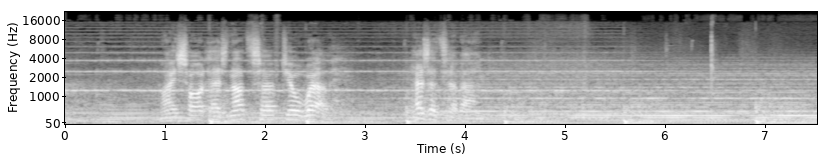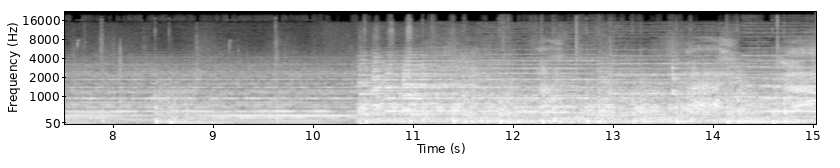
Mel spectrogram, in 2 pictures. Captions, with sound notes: - My sword has not served you well, has it, Savann? (grunting)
